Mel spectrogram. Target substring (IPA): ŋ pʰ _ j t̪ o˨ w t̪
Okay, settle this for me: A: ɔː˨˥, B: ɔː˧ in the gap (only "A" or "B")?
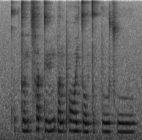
B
